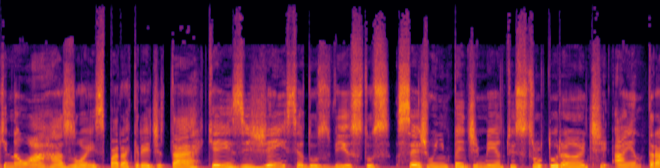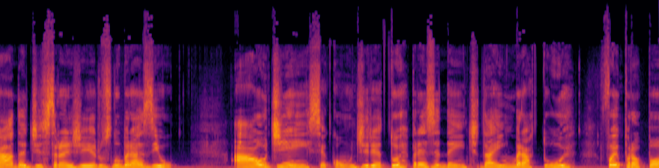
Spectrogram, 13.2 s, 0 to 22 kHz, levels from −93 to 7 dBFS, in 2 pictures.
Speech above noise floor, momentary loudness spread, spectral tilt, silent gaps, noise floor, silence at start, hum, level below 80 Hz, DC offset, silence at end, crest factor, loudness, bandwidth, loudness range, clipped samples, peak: 23 dB; 5 LU; -3 dB/octave; none; -40 dBFS; 0 s; none; -42 dBFS; under 0.1%; 0 s; 16 dB; -17 LUFS; over 20 kHz; 1 LU; under 0.1%; -2 dBFS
